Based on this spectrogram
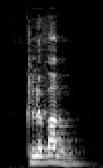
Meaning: klewang (short, machete-like Indonesian cutlass)
- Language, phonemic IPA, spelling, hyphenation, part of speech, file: Dutch, /ˈkleːʋɑŋ/, klewang, kle‧wang, noun, Nl-klewang.ogg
